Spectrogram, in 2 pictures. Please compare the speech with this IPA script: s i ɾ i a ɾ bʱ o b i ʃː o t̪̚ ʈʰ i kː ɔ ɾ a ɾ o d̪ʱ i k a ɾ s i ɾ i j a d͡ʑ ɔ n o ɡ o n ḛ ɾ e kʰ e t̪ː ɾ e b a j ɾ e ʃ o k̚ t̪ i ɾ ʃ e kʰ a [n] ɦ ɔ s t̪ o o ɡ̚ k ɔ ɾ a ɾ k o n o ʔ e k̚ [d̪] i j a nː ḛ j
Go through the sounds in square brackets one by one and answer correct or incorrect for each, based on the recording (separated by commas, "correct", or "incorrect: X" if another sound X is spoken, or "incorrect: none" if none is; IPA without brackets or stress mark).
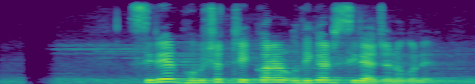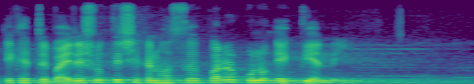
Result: correct, incorrect: t̪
